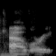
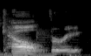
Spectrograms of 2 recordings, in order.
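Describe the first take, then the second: First: The L sound comes after the V sound. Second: The L sound comes before the V sound. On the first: The speaker calls it right. "So it is cavalry" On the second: The speaker calls it wrong. "I was saying cavalry as Calvary"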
